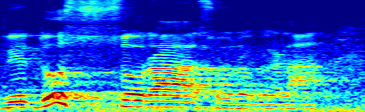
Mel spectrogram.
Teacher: तो यहाँ पर विसर्ग का उच्चारण ना करके आप जो है यहाँ पर क्या करेंगे, आधा सकार का उच्चारण करेंगे, क्योंकि विसर्ग से परे स आपको मिल चुका है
